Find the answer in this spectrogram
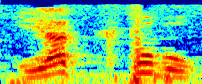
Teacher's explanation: المخرج الثاني مخرج الكاف، ومخرج الكاف من أقصى اللسان من جهة أسفل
